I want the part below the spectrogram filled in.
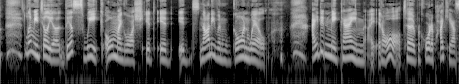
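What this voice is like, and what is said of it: Goofy cartoonish put-on accent. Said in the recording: “I don't even know what this accent is. It's an accent... it almost sounds kind of like Bobby's World, but it's awful”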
